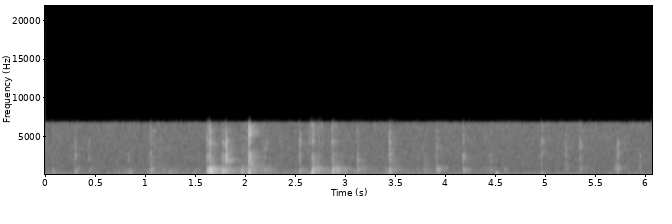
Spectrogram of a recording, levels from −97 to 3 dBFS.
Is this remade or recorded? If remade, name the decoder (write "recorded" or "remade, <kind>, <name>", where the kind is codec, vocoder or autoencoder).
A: recorded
